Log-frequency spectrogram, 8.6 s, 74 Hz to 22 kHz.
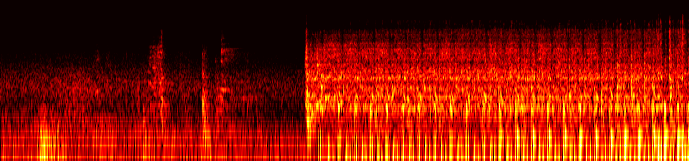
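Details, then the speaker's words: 2014 Craftsman T1600 lawn tractor, Briggs & Stratton single-cylinder, after bypassing the broken blade safety switch: quick crank, catches and settles into a steady, even putter around 220 beats a minute; runs great. "But yeah, this thing runs great."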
